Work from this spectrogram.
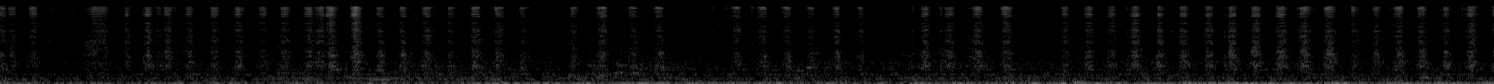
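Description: A wooden graphite pencil held in the fingers draws short shading strokes along the edge of a pear drawing in an open sketchbook with thin paper pages lying flat. The pencil scratches the paper in a quick, uneven train of dry, bright rasping strokes over a steady low hum.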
